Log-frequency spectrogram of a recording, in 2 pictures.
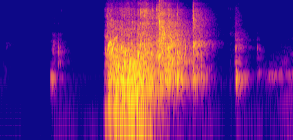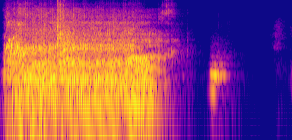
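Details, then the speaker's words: Poulan Pro two-stroke weed eater that would not start after sitting, with fuel delivery at fault and a new carburetor fitted, primed and choked: revs in ragged bursts then stumbles and never settles to an idle, so the carburetor needs tuning, starting with idle. "Sounds like she might need a little bit of a tune right out of the box. So let's get the tool and tune her up real quick. Okay, we're going to start with the idle, because we know she doesn't idle."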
